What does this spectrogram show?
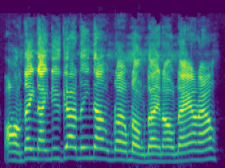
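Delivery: high gibberish hillbilly twang; mock country old-timer accent. Host mocking the old man's speech, nonsense country accent. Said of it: "speak in that type of accent".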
